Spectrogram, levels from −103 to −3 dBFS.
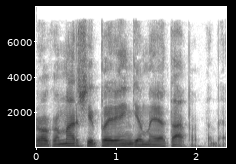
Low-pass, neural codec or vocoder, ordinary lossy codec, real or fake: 7.2 kHz; codec, 16 kHz, 4 kbps, FunCodec, trained on LibriTTS, 50 frames a second; MP3, 64 kbps; fake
